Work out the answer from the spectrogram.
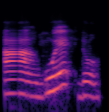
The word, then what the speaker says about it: Agüero: Entonces, miren, estos dos puntitos que están arriba de una vocal, ¿no? Se llama diéresis y me permite que yo pronuncie por separado, ¿no? Esas dos vocales que están ahí, ¿no?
